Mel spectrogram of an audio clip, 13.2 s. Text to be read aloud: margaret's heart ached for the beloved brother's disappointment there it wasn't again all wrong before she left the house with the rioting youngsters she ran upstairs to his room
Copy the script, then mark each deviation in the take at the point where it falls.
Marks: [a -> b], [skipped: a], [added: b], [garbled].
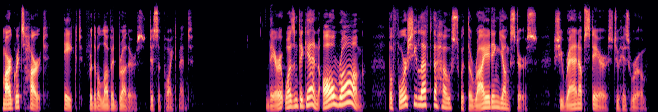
margaret's heart ached for the beloved brother's disappointment there it wasn't again all wrong before she left the house with the rioting youngsters she ran upstairs to his room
